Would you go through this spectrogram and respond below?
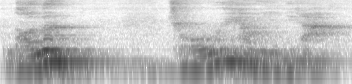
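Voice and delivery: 낮고 느린 하나님의 음성 흉내; slow, solemn divine voice, lightly done; voice of God. Retold or imitated. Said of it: "음성이 딱 들려오는데". (하나님 음성을 살짝 흉내 내듯 엄숙하게)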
